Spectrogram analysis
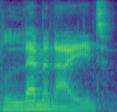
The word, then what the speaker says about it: Lemonade: well I'm being told it's actually more like more like lemonade for Aid not ad but Aid well I pronounced Burna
